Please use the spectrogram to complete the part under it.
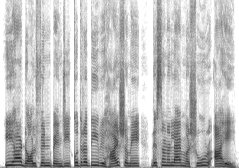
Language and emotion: Sindhi, neutral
